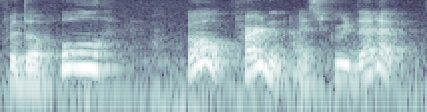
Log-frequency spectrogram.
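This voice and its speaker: Female storyteller, fairly high voice, very animated, dramatic fantasy narration. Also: fast. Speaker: storyteller reading aloud. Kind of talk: expressive first-person fantasy narration, live reading.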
